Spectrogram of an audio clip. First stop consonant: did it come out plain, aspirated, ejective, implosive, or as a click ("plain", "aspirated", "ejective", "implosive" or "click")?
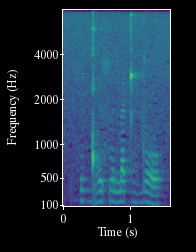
click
